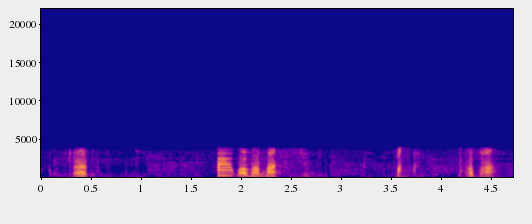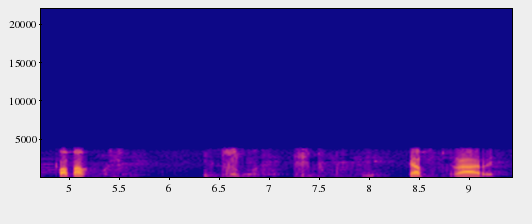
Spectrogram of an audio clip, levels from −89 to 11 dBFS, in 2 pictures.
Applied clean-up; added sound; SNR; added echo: neural separator model SepFormer WHAM!.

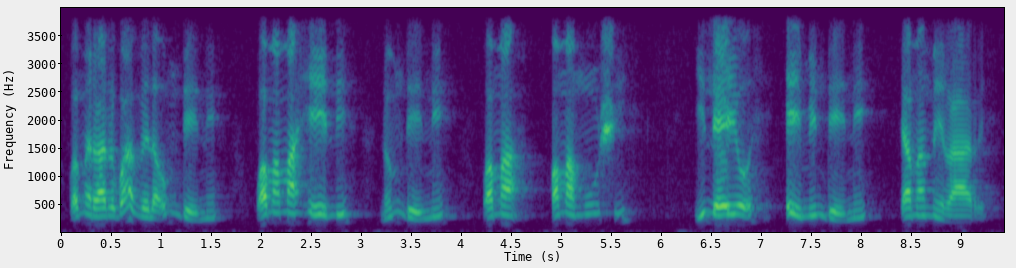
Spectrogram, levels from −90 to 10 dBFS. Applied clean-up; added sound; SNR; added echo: none; none; none; none.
